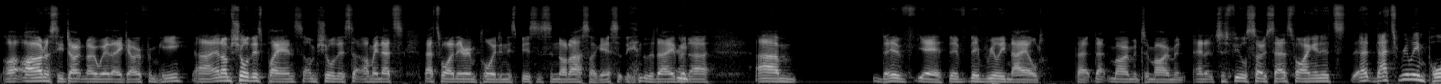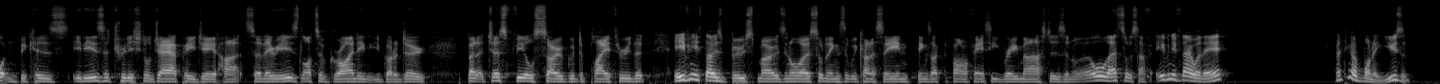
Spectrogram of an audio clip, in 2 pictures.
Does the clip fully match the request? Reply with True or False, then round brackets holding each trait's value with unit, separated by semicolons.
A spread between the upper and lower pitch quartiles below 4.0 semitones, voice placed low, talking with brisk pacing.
True (2.8 semitones; 130 Hz; 280 wpm)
